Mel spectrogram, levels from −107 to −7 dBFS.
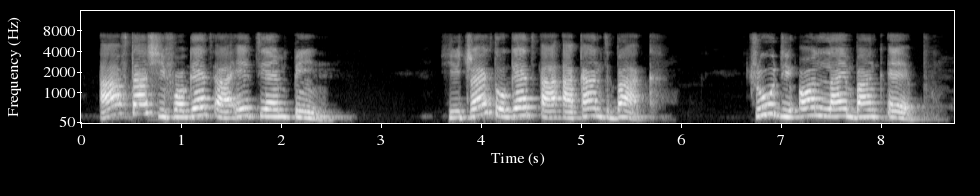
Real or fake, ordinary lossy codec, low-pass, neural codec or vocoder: real; none; 7.2 kHz; none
